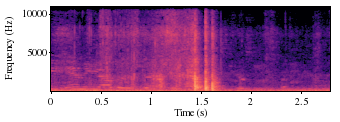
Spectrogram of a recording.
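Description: A vinyl record slides out of its paper sleeve.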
